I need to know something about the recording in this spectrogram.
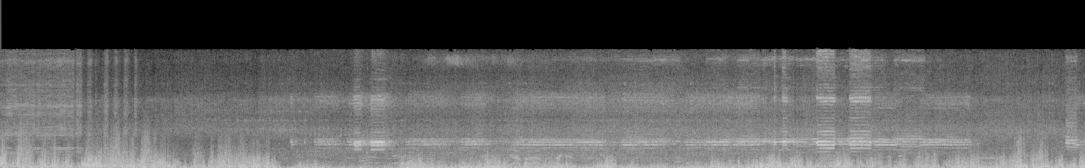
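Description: Motorcycles riding together in a procession, with wind buffeting the microphone and voices over the noise. A vehicle horn sounds from about three seconds in, with loud blasts near the middle and again near the end.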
